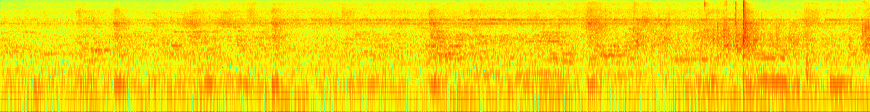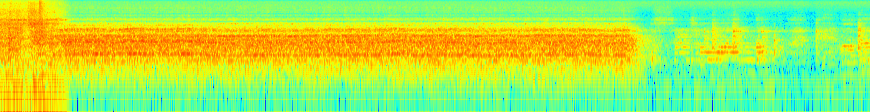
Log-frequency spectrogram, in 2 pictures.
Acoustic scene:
cafe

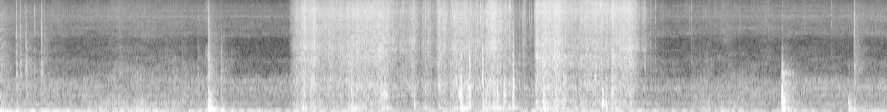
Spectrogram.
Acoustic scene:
kitchen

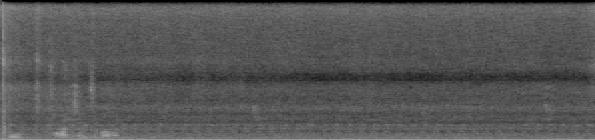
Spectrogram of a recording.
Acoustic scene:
car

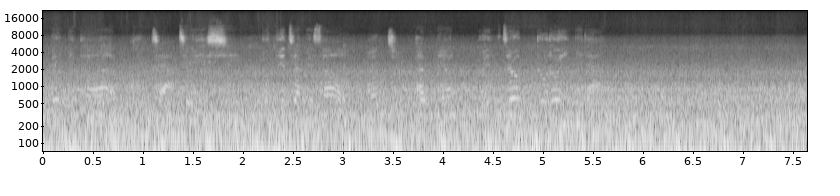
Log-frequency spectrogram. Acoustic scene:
car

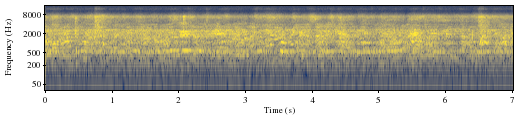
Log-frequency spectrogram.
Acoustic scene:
crowded indoor space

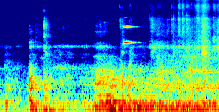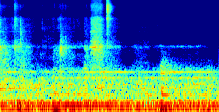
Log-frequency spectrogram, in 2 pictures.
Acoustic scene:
elevator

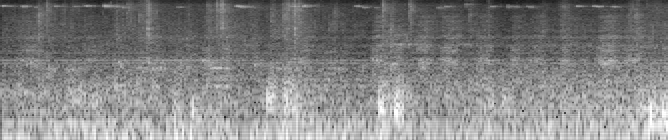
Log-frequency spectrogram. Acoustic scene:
subway train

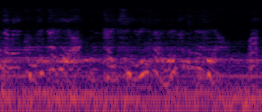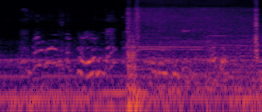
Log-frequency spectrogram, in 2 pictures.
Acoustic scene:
car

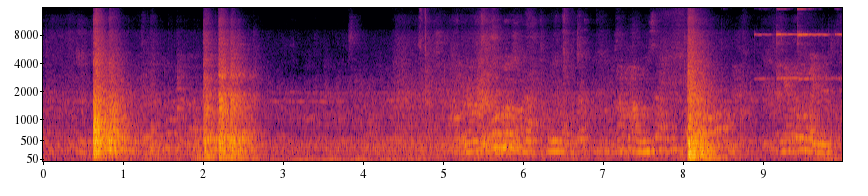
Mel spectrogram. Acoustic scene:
cafe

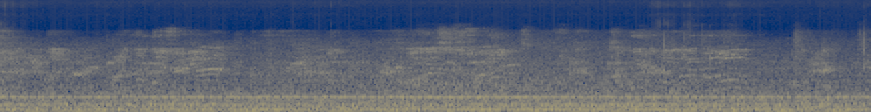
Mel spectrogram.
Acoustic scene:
bus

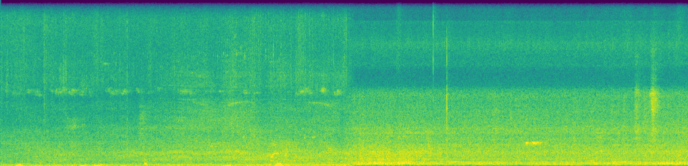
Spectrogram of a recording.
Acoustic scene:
street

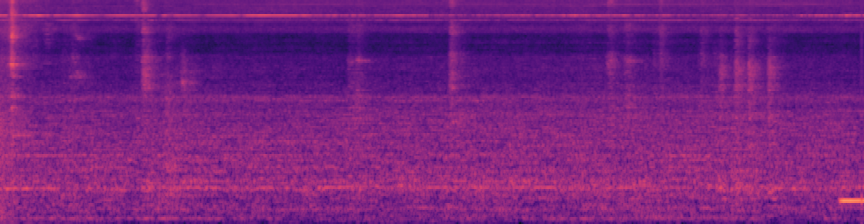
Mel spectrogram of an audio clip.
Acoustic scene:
elevator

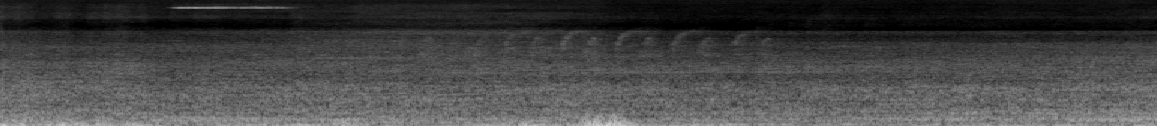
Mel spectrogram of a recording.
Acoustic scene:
street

